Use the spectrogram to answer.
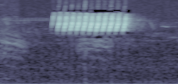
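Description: A songbird at Ottenby lund on Öland sings one rapid, high-pitched trill of many evenly spaced bright notes, lasting under a second against a faint, quiet background.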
